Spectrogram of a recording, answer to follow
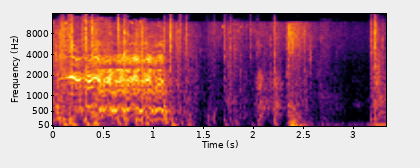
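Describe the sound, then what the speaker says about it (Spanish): A horse in the video game Ghost of Tsushima, its hooves clip-clopping in a brisk rhythm, with a loud whinny at the start, heard close and alone. "este caballo está medio loco"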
